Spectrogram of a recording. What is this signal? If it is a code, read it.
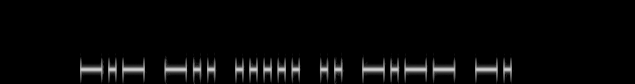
Morse code, heard as a keyed tone, about 17 wpm, 700 Hz. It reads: KD5IYN
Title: USA Call Signs - 6 Characters - Repeated 3x - 17wpm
